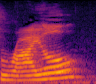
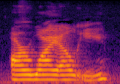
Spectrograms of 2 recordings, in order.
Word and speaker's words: Ryle: His name, I believe, is pronounced Ryle, R-Y-L-E. So I think it's Ryle.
